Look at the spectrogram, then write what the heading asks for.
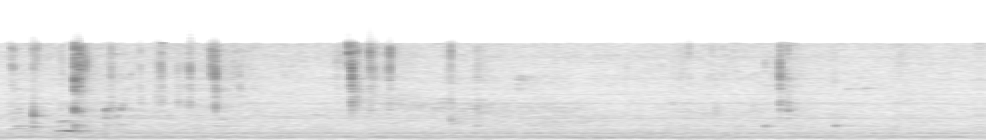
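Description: Mouth noises of a person chewing a mealworm with lips closed: soft wet clicks and squishes, a cluster in the first second or so and another about two seconds in, with a few single clicks later, over a faint steady hum.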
